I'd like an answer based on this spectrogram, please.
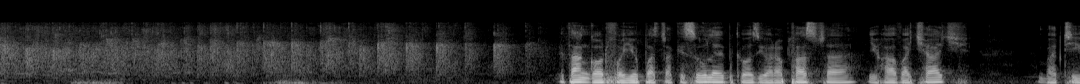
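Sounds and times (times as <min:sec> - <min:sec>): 
audience clapping: 0:00.0 - 0:05.6
speech: 0:05.6 - 0:09.7, 0:10.4 - 0:10.7.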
